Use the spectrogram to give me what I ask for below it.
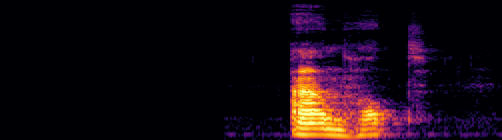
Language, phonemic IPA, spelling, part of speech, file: Dutch, /ˈanhɑt/, aanhad, verb, Nl-aanhad.ogg
- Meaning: singular dependent-clause past indicative of aanhebben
